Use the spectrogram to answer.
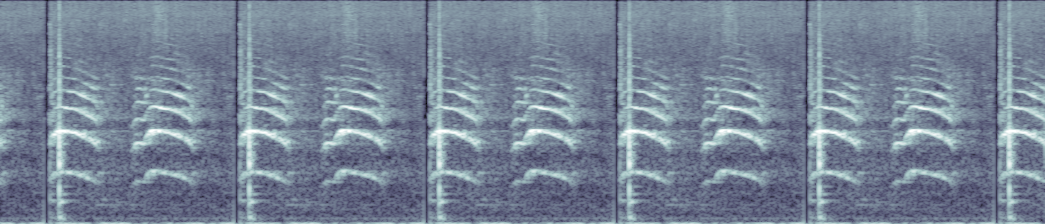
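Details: Indian peafowl giving a steady series of loud, honking, nasal cries, each pair a strong call followed by a softer echoing one, repeated regularly about every two seconds for ten seconds, with a click before each pair.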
